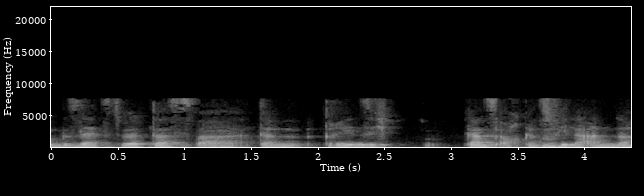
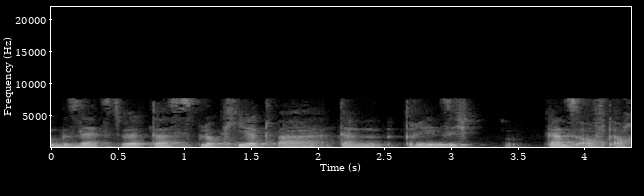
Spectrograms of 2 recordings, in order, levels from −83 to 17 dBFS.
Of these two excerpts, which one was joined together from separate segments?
first; 2 cuts; at 1.1 s, 3.3 s

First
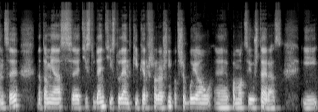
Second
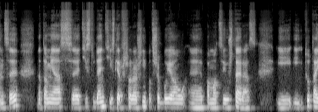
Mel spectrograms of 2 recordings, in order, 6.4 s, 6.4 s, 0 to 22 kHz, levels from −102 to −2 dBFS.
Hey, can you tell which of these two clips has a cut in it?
second; 1 cut; at 2.3 s

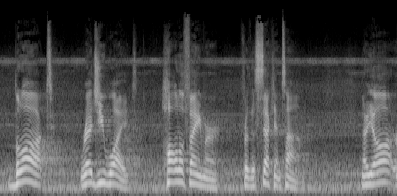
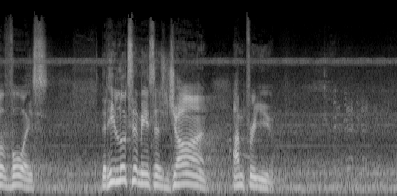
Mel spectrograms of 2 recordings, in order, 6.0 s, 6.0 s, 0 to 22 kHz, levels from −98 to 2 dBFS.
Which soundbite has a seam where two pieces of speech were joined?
second; 1 cut; at 3.7 s

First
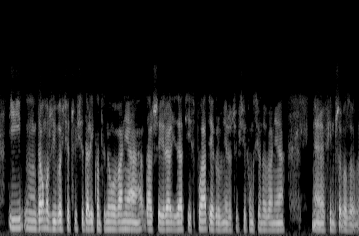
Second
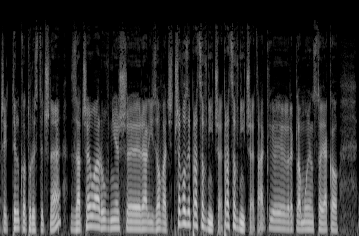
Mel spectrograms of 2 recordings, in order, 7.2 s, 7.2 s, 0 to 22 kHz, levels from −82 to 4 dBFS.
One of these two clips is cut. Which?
second; 3 cuts; at 1.3 s, 3.5 s, 4.5 s

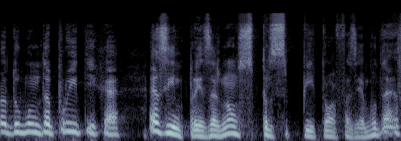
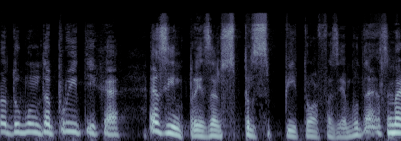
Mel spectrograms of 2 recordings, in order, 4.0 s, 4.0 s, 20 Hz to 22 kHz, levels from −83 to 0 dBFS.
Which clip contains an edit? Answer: second; 1 cut; at 2.2 s

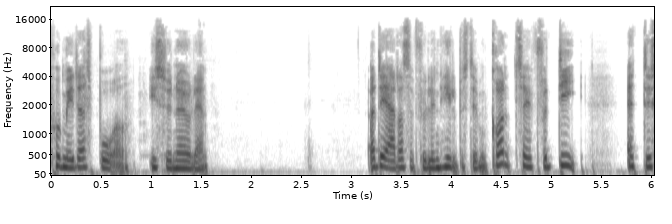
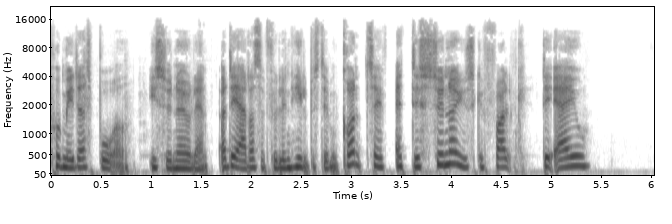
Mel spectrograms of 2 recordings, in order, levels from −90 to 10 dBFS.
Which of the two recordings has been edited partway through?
second; 2 cuts; at 1.6 s, 3.3 s

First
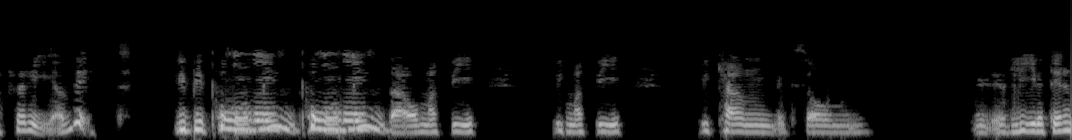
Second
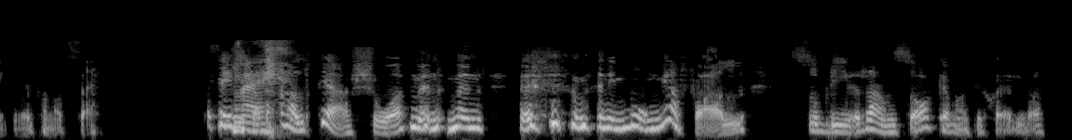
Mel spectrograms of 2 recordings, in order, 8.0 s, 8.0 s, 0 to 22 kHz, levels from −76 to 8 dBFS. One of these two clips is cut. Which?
first; 2 cuts; at 2.2 s, 4.3 s

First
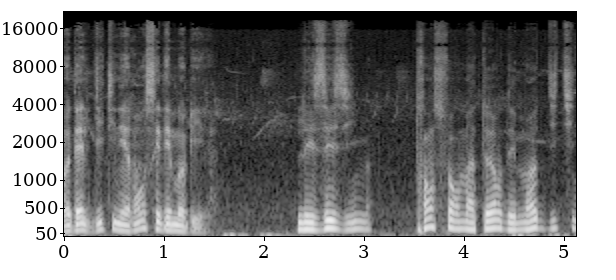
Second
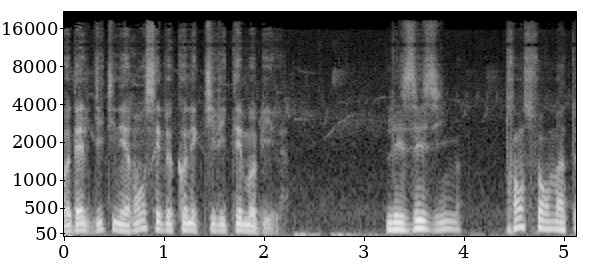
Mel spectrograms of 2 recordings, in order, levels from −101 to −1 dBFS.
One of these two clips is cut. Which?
first; 2 cuts; at 1.0 s, 2.2 s

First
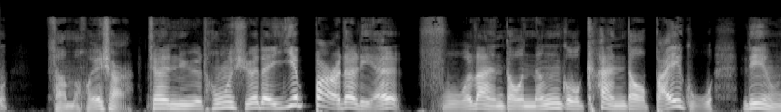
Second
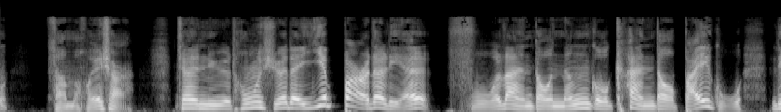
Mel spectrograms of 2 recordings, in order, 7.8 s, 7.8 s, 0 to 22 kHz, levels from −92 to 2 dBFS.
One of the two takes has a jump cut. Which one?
first; 1 cut; at 1.4 s

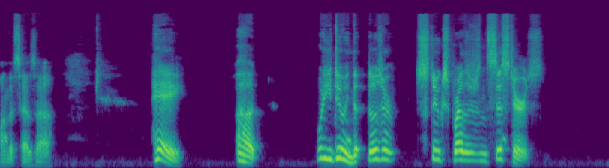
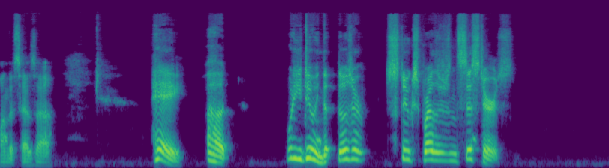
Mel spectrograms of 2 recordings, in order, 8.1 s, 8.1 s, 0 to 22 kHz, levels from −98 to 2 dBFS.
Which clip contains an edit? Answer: second; 1 cut; at 2.6 s

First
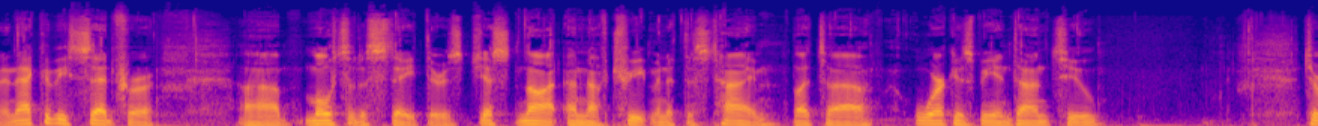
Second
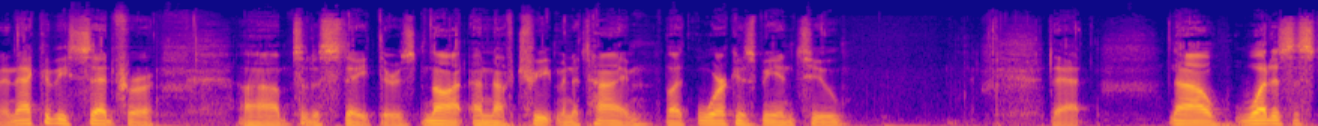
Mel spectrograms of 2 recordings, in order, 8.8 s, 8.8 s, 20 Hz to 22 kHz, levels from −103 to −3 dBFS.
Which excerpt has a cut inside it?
second; 6 cuts; at 2.0 s, 2.8 s, 3.9 s, 4.6 s, 5.3 s, 7.0 s

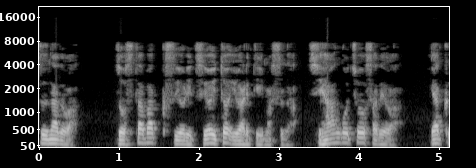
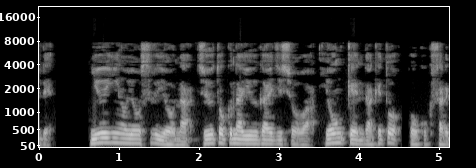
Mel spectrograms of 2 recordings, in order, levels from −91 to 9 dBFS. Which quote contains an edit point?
first; 1 cut; at 3.3 s

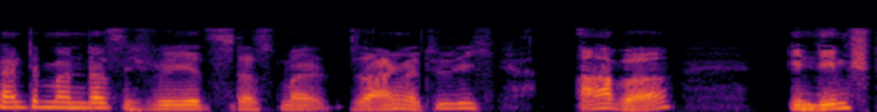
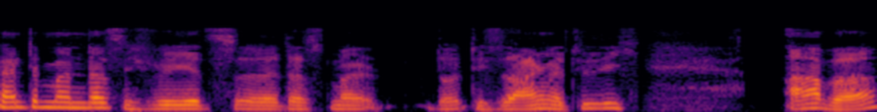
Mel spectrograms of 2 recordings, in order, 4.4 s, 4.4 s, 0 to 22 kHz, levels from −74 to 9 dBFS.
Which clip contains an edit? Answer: first; 3 cuts; at 1.2 s, 1.8 s, 2.6 s

